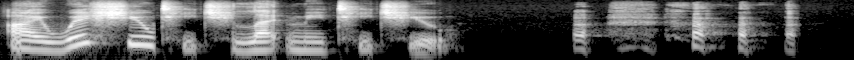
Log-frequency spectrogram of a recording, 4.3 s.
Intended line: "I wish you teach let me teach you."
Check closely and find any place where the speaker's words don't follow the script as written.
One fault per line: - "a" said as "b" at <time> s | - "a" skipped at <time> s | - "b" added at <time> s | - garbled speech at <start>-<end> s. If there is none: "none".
none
